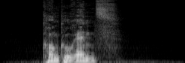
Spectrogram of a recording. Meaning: 1. competition (act of competing) 2. competitors, competition (rival businesses)
- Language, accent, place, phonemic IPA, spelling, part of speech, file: German, Germany, Berlin, /kɔnkʊˈʁɛnt͡s/, Konkurrenz, noun, De-Konkurrenz.ogg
